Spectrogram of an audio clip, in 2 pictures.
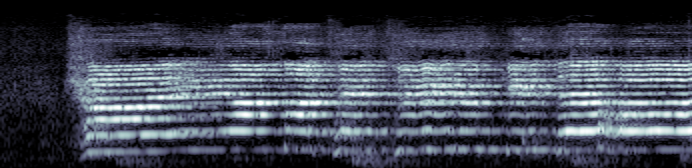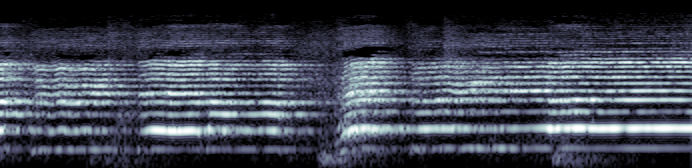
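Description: Music track of high voices singing long held notes, a song that starts a new phrase about half a second in after a brief pause.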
